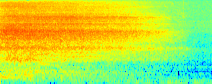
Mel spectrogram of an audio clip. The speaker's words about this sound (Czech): Pokud se chcete na chvilku sklidnit, zpomalit si váš srdeční tep a prožít to pondělní ráno aspoň malinko v klidu, tak se teď zastavte, nadechněme se všichni společně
